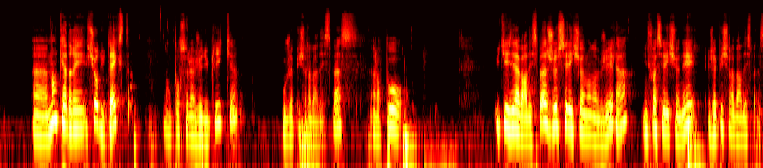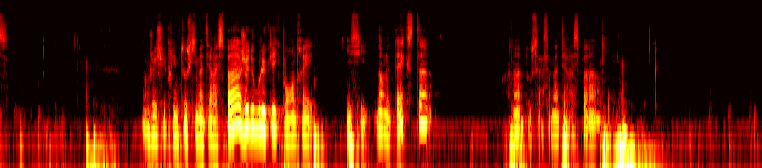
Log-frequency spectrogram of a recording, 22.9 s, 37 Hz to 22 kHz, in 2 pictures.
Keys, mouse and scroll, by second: 1.4 click, 2.0 click, 2.5 click, 3.9-5.7 drag, 4.5 space, 6.0 Delete, 6.6 click, 8.1-11.6 drag, 10.5 space, 11.7 click, 12.3 click, 12.9 click, 13.9 click, 14.9 click, 15.8 click, 16.2 BackSpace, 16.7 Delete, 18.5 click, 19.1 BackSpace, 19.9 Delete, 20.5 BackSpace, 21.7 click, 22.1 middle click, 22.6 click.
